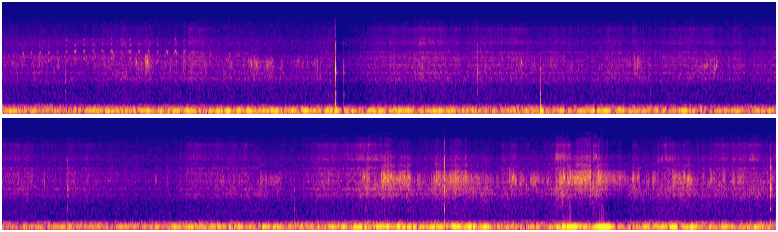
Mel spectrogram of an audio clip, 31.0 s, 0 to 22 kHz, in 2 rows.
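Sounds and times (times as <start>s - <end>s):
wind and road noise: 0.0s - 30.9s
faint clicks: 0.4s - 3.8s.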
